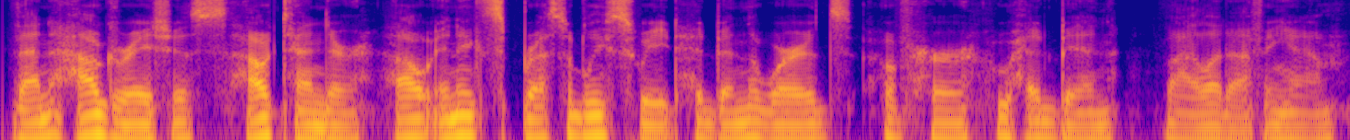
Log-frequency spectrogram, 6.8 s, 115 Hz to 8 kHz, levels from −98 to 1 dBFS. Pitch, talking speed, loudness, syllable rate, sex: 95 Hz, 170 wpm, -20 LUFS, 4.5 syllables/s, male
